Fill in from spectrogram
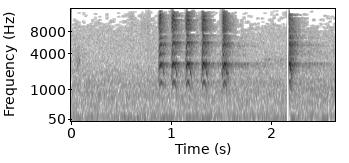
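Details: A woodpecker in the morning gives five harsh, squawky notes in a quick burst, about six a second, then one more after a pause, over a low background rumble.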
